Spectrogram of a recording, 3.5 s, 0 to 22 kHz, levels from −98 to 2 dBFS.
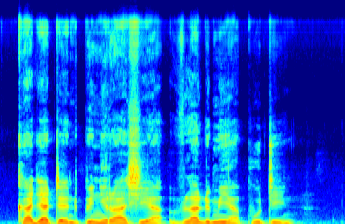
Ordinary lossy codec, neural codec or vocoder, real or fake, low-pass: none; vocoder, 44.1 kHz, 128 mel bands every 256 samples, BigVGAN v2; fake; none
